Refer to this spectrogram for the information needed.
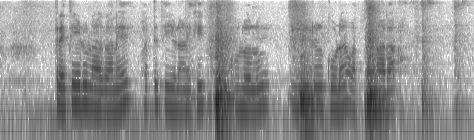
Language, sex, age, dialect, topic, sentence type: Telugu, female, 36-40, Central/Coastal, agriculture, statement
